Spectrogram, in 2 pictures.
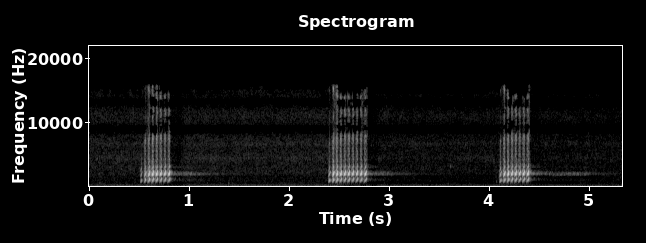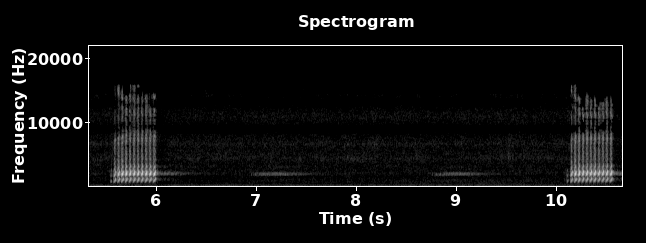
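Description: A gray tree frog gives short, rattling musical trills, repeated every couple of seconds.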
